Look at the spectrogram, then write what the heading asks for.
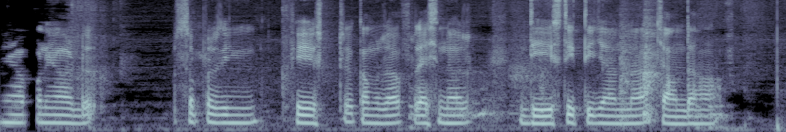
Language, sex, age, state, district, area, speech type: Punjabi, male, 18-30, Punjab, Mansa, urban, read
